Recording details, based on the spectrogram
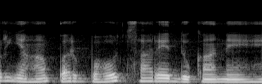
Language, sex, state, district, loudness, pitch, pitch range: Hindi, male, Maharashtra, Mumbai Suburban, -16 LUFS, 135 Hz, 120-145 Hz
